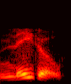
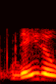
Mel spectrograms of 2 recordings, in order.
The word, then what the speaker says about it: NATO: It rhymes with potato, and that's about all I know about it. Oh, well, let's go down memory lane a little bit here. NATO was responsible for the dismemberment of Yugoslavia.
